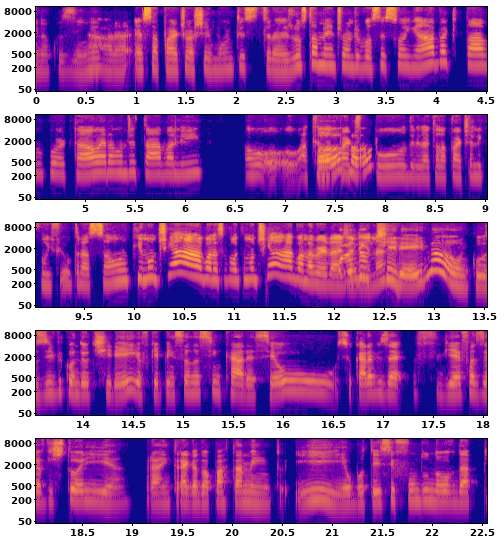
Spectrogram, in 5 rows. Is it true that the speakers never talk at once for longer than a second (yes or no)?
yes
